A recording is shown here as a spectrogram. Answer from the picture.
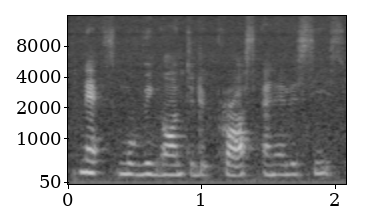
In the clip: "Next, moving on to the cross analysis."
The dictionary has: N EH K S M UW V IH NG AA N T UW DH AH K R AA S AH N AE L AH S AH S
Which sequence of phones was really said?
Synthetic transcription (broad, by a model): N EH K S M UW V IH NG AA N T UW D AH K R AA S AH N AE L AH S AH S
